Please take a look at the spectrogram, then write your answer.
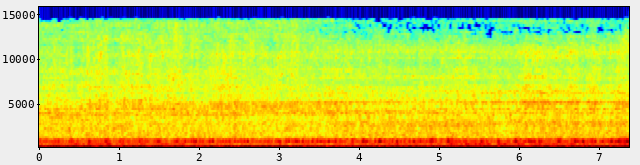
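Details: Fuel-injected Lucas Oil Modified race car fitted with a FIRA FAST EFI system, fired up after a few days sitting and pre-primed: loud, deep, steady engine note holding even revs with no misfire, popping or knock; running cleanly.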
